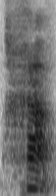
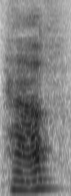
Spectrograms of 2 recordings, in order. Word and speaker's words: have: español poco entrenado diría Primero cometería este error es decir have con j eh mientras que es have have es una aspiración muy suave y esta a por ejemplo la pronunciaría una a española abierta grande amplia Clara have y no es así Esta es entre a y e have de acuerdo qué pasa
